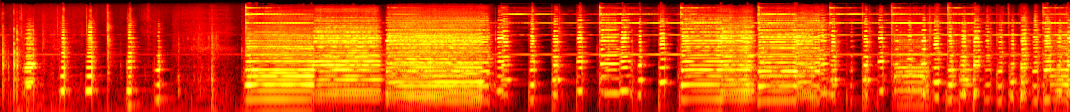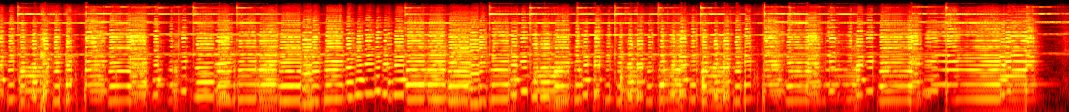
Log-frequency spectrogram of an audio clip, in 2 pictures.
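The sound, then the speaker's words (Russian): A few light bell taps, then a Saratov accordion breaks into a lively, loud tune, its small bells, struck by two special buttons on the left half of the body, jingling steadily over the reedy chords throughout. “Но эти кнопочки не только ударяют колокольчик сам, но и издают, безусловно, звук.”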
